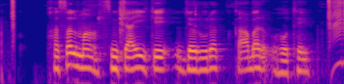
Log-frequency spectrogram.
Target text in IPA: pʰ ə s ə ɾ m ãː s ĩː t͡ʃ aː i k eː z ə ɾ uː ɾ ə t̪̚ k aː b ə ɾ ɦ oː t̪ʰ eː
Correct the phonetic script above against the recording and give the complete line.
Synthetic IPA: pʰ ə s ə l m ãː s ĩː t͡ʃ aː i k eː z ə ɾ uː ɾ ə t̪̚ k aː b ə ɾ ɦ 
